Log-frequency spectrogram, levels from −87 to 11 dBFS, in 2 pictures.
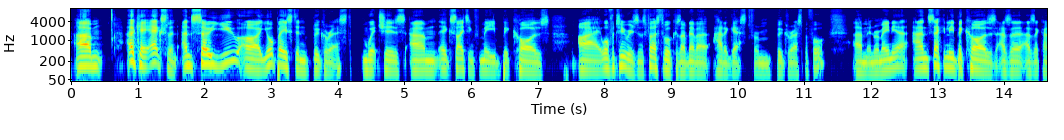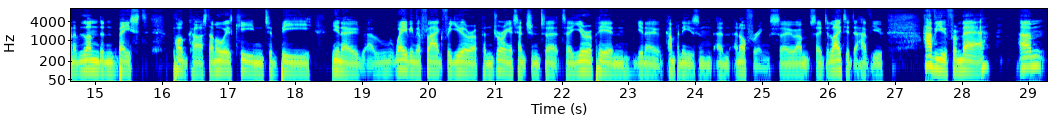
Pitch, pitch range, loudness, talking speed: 100 Hz, 90-115 Hz, -31 LUFS, 180 wpm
